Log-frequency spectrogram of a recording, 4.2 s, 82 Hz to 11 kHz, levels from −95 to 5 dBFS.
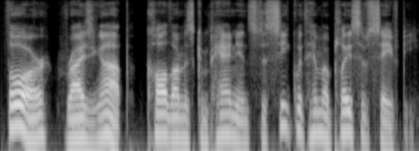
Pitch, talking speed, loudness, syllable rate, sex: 130 Hz, 215 wpm, -19 LUFS, 5.6 syllables/s, male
